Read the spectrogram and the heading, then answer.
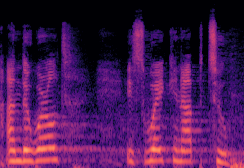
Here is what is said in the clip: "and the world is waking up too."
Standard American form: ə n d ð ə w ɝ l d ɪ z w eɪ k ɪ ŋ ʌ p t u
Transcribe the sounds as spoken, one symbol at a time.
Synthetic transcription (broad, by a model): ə n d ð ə w ɝ l d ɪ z w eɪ k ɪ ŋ ʌ p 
